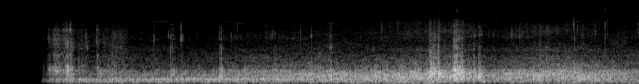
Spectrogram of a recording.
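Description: Skateboard wheels rolling over pavement: a steady rumble that starts about half a second in, with scattered light clicks.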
